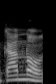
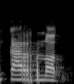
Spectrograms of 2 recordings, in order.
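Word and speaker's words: Carnot: tapi Kalian Dengar pasti mesin carn Iya toah penyebutannya salah seperti itu mesin harusnya cara bacanya kalau cara tulisannyaang sudah benar kan untuk aplikasi hukum pertama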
